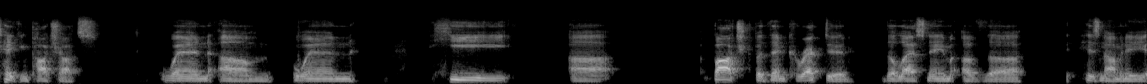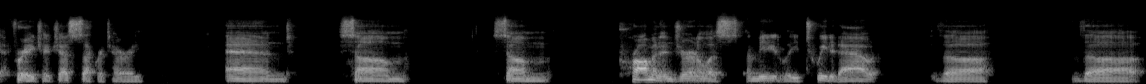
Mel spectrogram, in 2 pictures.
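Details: Adult journalist who has stuttered long-term and been in stuttering self-help since 1992, with stutter and secondary behaviours he notes in his own recordings; stuttering.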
